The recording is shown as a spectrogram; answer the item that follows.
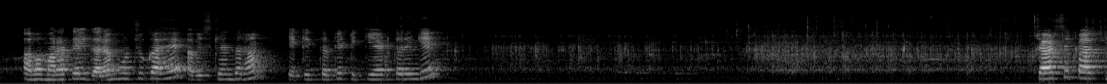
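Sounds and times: patties sizzling in hot oil: 4.2s - 11.0s.

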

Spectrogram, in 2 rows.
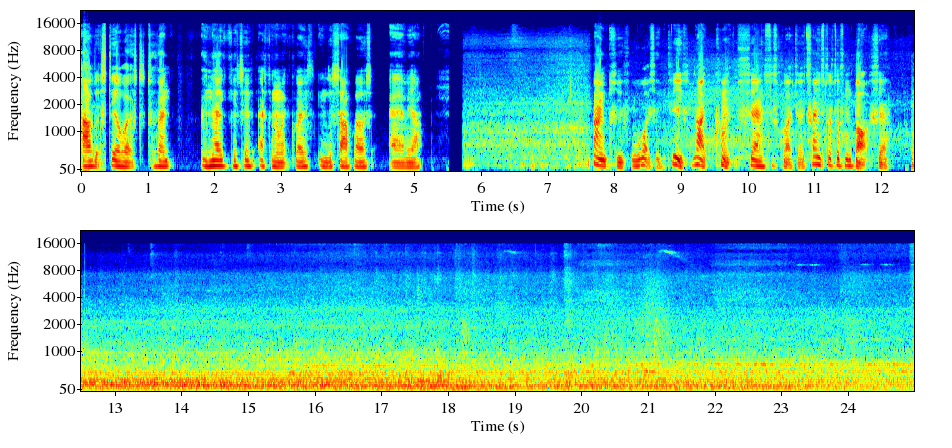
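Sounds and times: train running past: 5.8s - 25.0s.

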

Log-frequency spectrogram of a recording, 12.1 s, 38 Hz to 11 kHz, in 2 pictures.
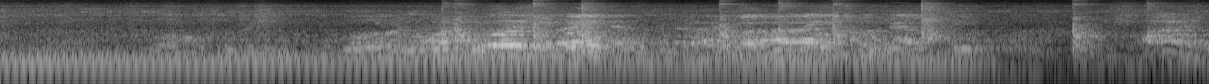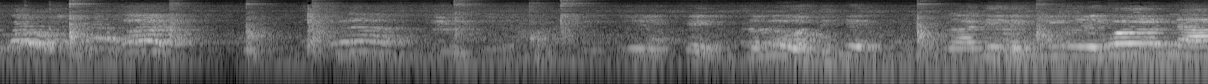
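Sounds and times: people talking: 0.7s - 12.0s
ping pong ball clicks: 2.2s - 9.0s, 10.6s - 11.4s.

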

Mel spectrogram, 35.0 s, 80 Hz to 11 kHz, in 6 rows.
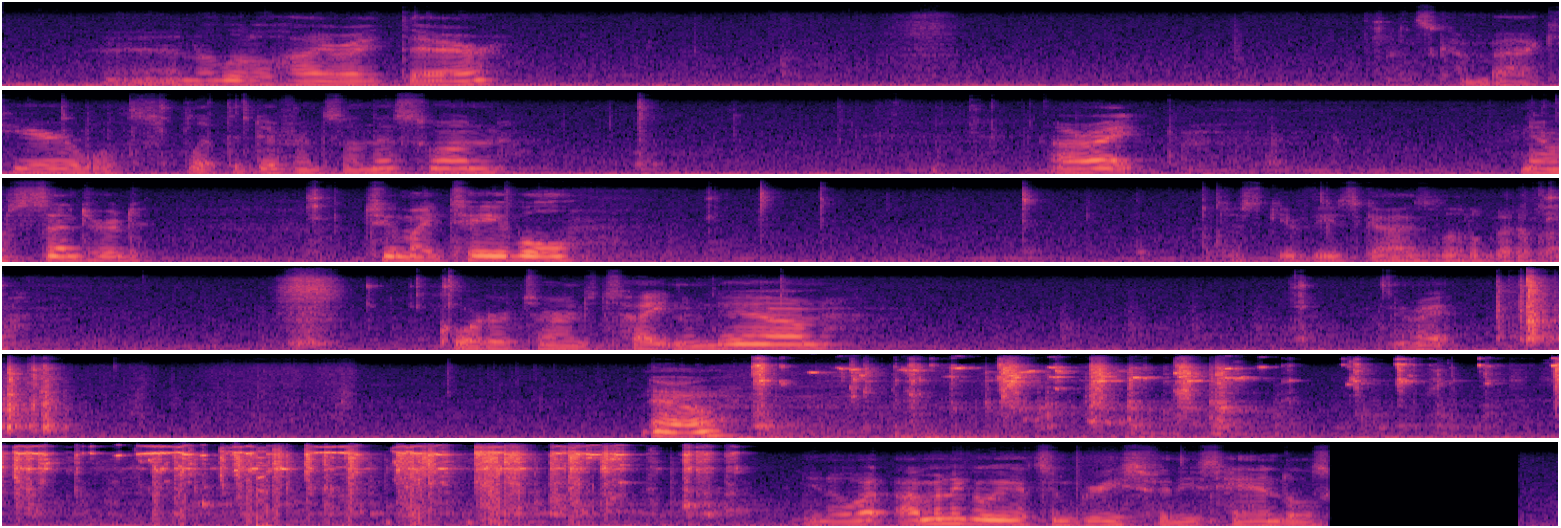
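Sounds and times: crank handles squeaking: 26.0s - 32.1s.

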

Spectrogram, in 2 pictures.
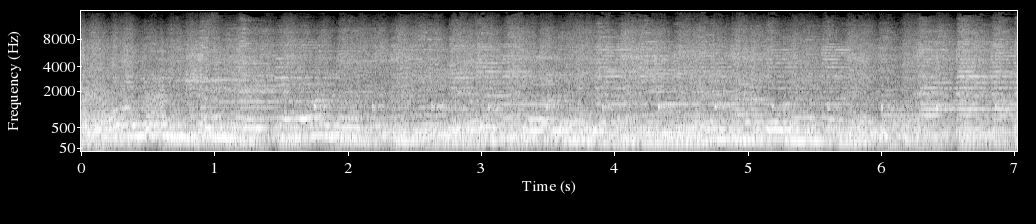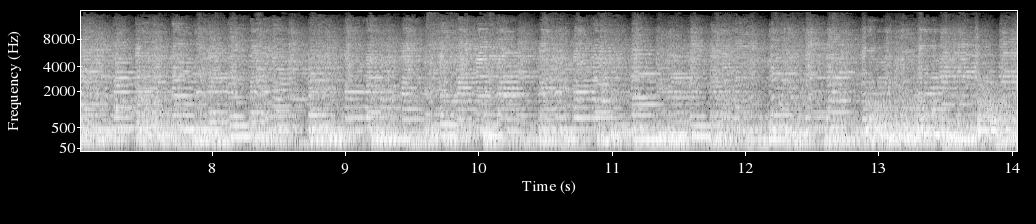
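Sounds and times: plucked strings dance music: 0.0s - 14.0s.

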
